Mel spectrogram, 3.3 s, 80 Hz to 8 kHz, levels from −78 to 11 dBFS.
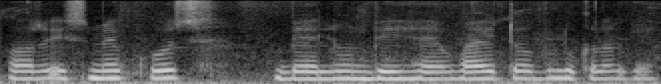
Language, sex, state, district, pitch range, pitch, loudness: Hindi, female, Jharkhand, Palamu, 210-225 Hz, 215 Hz, -13 LUFS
